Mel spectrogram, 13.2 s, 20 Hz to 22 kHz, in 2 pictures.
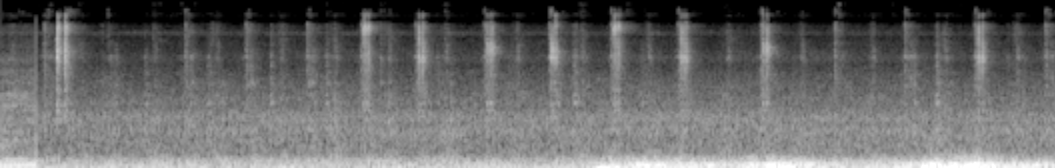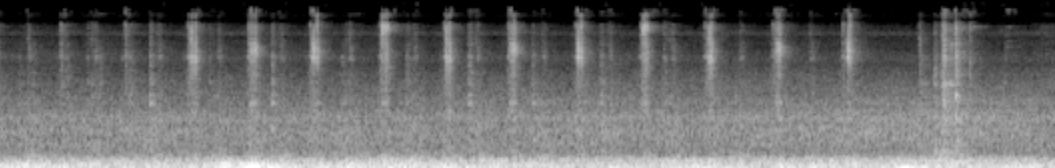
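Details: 1969 Corvette Stingray, 46K original miles, barn-kept, in neutral after a starter rebuild: no crank, just sharp fast ticking about four per second over a low hum; sounds like sparks, so the starter may not be at fault; a dangling fabric-covered wire was found.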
